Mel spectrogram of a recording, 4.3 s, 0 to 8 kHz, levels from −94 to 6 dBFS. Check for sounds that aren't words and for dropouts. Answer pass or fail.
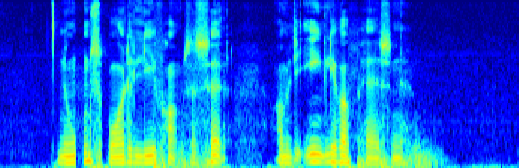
fail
